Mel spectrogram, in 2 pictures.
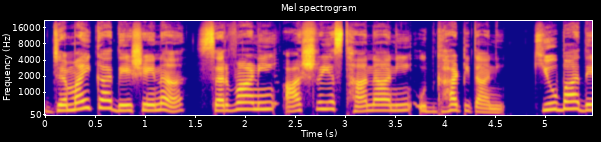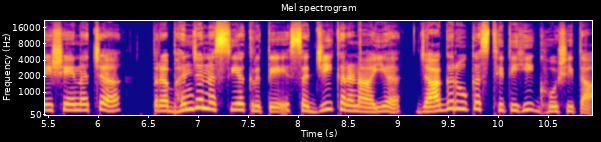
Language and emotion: Sanskrit, neutral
